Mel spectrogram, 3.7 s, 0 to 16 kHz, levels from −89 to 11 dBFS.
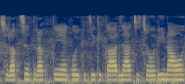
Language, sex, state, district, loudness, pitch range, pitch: Hindi, female, Bihar, Saran, -16 LUFS, 205-215 Hz, 210 Hz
